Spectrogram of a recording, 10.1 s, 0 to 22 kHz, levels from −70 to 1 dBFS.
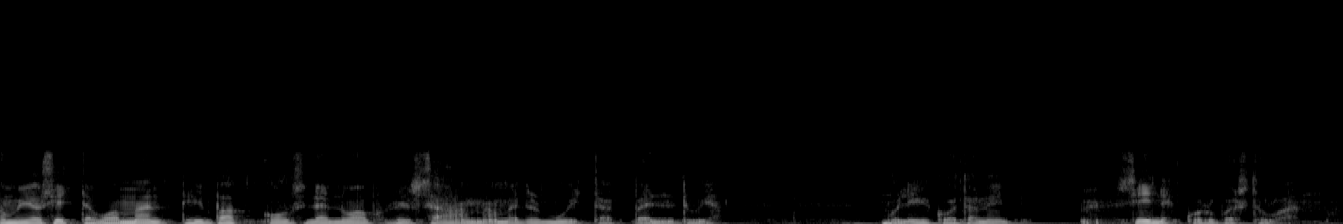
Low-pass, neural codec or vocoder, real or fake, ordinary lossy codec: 7.2 kHz; none; real; MP3, 64 kbps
